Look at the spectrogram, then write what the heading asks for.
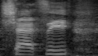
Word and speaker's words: chassis: we have enough okay the third s is silent no it's not chassis it's not silent did you call it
